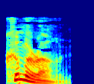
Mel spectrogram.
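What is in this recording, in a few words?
"coumarone", British English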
